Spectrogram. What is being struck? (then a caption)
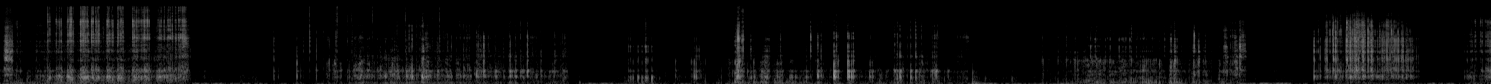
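Cardboard cosmetic box. Long acrylic nails scratch and tap the front face of a hollow, black printed cardboard cosmetic box, heard close up. Bursts of dry, bright scratching alternate with short light taps and brief pauses, with little low end and no ringing.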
